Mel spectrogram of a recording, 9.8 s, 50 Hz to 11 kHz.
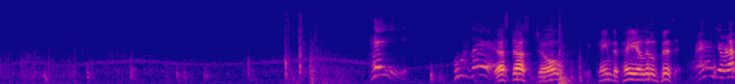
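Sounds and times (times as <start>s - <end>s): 
door creaking open: 0.3s - 4.7s
speech: 6.6s - 9.8s.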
